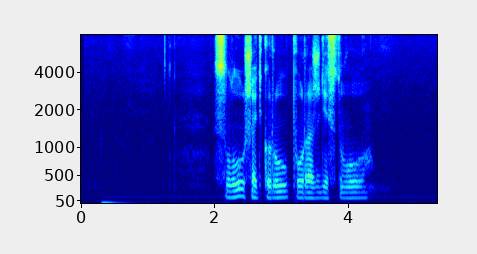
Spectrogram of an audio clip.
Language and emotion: Russian, sad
